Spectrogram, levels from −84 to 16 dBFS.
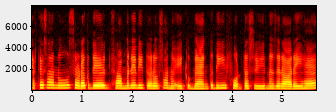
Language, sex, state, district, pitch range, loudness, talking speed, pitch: Punjabi, female, Punjab, Pathankot, 215-240 Hz, -15 LUFS, 180 wpm, 230 Hz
